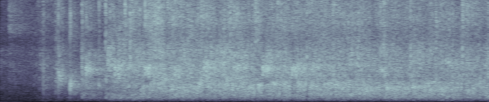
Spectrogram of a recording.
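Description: Audience applauding. The clapping begins about half a second in and quickly builds to a steady level.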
